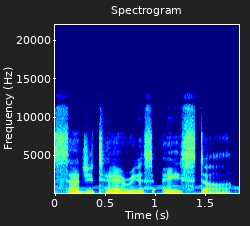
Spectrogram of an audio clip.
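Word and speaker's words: Sagittarius A*: Its name is Sagittarius A star written as Sagittarius A with an asterisk pronounced Sagittarius Aar.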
